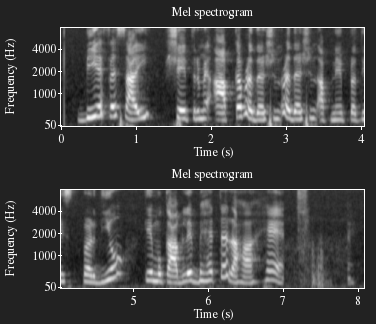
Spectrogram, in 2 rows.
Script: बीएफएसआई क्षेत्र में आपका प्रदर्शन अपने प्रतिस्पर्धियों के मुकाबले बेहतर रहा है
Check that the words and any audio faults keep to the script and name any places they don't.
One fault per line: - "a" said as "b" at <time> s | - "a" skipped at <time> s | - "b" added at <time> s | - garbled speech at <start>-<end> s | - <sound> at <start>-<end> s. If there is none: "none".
- "प्रदर्शन" added at 2.9 s
- sneeze at 7.2-7.7 s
